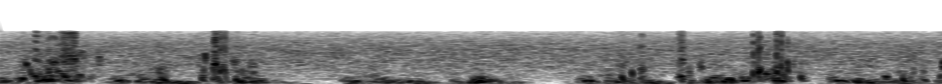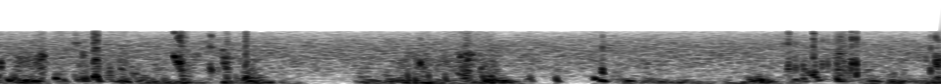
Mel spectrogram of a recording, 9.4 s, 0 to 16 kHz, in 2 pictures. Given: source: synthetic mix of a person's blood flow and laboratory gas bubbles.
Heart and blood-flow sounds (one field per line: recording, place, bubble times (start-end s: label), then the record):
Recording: Doppler ultrasound of blood flow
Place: precordium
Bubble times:
0.07-0.53 s: bubbles
0.77-0.88 s: bubbles
0.98-1.31 s: bubbles
3.08-3.27 s: bubbles
3.38-3.54 s: bubbles
3.61-4.08 s: bubbles
4.40-4.96 s: bubbles
4.98-5.45 s: bubbles
5.51-6.02 s: bubbles
6.70-7.21 s: bubbles
7.34-7.40 s: bubbles
7.46-7.55 s: bubbles
7.64-7.81 s: bubbles
8.57-9.06 s: bubbles
9.30-9.42 s: bubbles
From the record:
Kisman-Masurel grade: 233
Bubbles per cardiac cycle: several, 3 to 8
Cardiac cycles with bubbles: 50 to 99%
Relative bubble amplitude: loud (0.450 to 0.775)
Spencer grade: 3 (all of the cardiac periods contain showers or single bubble signals, but not dominating or overriding the cardiac motion signals)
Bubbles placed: anywhere in the cardiac cycle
